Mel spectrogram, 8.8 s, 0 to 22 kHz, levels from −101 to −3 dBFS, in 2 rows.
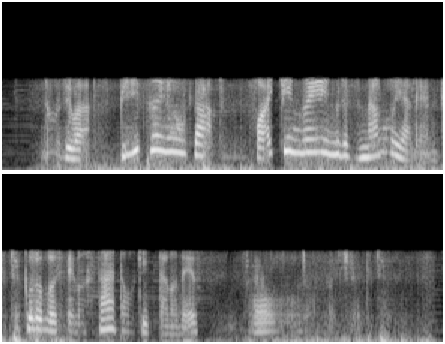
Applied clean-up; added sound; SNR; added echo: neural separator model SepFormer WHAMR!.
